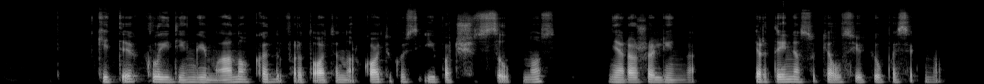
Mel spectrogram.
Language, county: Lithuanian, Kaunas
